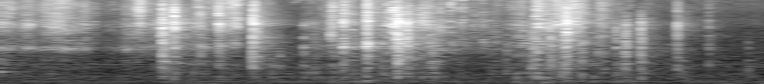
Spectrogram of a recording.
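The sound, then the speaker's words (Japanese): Rustling and crinkling with scattered sharp clicks and taps as the small plastic case of a tiny recorder, about the size of a large ballpoint pen, is opened and its contents, the instrument and a fingering chart, are handled, irregular and continuous with no talking. “とにかく小さいあのー多分ちょっと大きめのボールペンぐらいの感じです、えー、ケース開けると本体と”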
